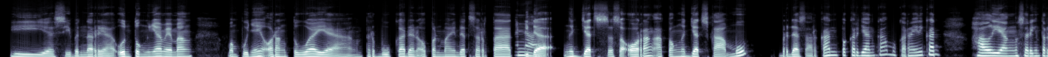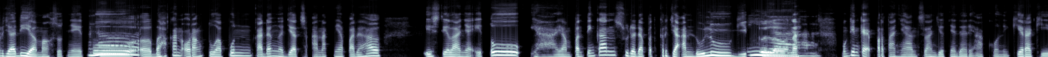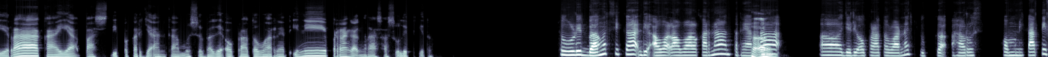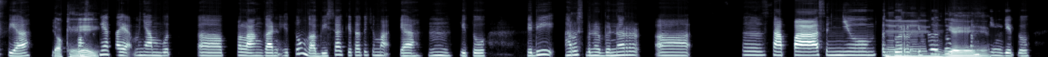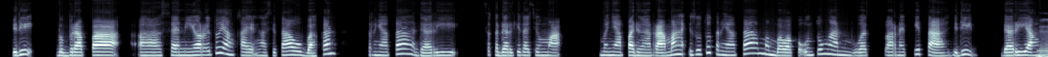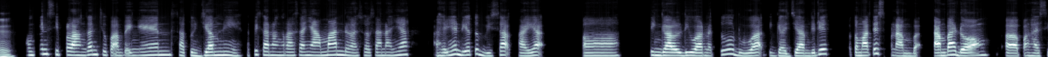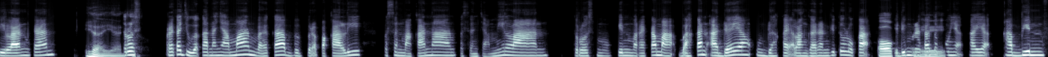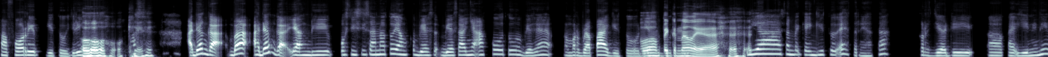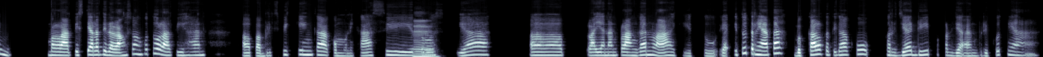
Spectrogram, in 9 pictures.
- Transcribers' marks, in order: in English: "open minded"; in English: "nge-judge"; in English: "nge-judge"; in English: "nge-judge"; laughing while speaking: "Oh, oke"; chuckle; in English: "public speaking"
- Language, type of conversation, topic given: Indonesian, podcast, Bagaimana rasanya mendapatkan pekerjaan pertama Anda?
